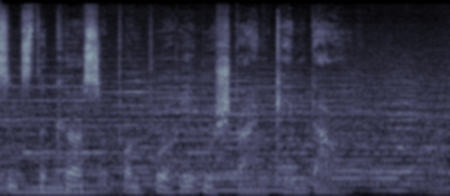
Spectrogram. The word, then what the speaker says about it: Regenstein: Indeed, many decades have passed since the curse upon poor Rigenstein came down. That's how you pronounce that. Not very German.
